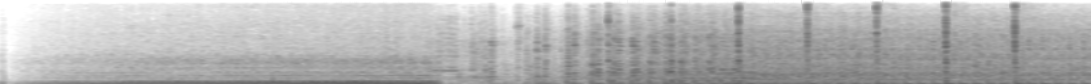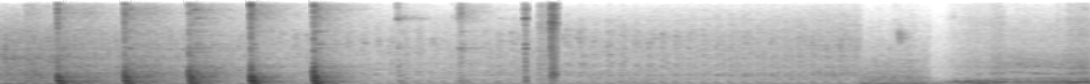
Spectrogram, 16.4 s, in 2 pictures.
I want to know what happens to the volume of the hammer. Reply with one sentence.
The loudness of the hammer goes up, then down.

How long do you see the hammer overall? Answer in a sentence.
The hammer can be heard for 8 seconds in total.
